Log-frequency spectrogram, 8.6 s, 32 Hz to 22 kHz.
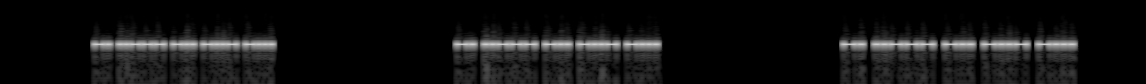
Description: Morse code, heard as a keyed tone, about 43 wpm, 700 Hz. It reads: N2DXB N2DXB N2DXB
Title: Speed Racing - USA 1x3 Call Signs 35wpm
